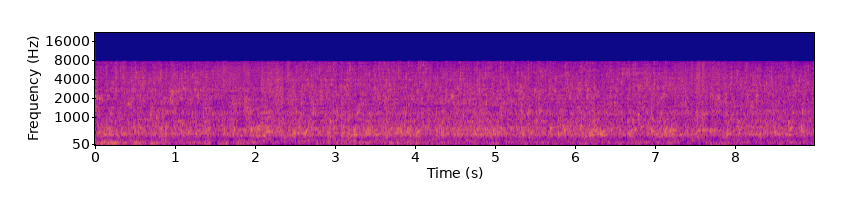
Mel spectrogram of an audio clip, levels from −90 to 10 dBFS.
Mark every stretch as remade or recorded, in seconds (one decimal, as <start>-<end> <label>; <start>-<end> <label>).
0.0-1.5 recorded; 1.5-2.5 remade; 2.5-7.2 recorded; 7.2-7.9 remade; 7.9-9.0 recorded

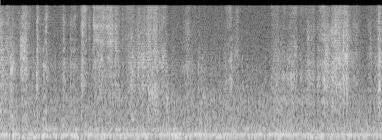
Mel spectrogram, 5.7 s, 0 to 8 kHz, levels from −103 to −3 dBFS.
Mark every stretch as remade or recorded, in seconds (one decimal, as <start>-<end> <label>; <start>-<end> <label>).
0.0-5.7 recorded

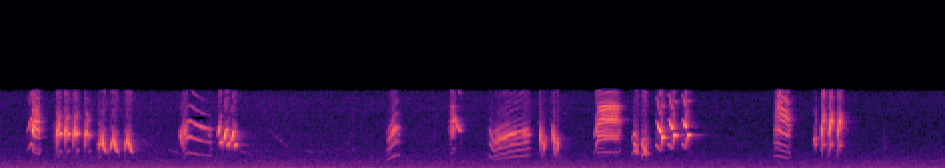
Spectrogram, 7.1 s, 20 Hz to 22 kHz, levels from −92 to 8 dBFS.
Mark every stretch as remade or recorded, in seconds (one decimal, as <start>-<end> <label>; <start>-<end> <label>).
0.0-0.4 recorded; 0.4-4.0 remade; 4.0-7.1 recorded

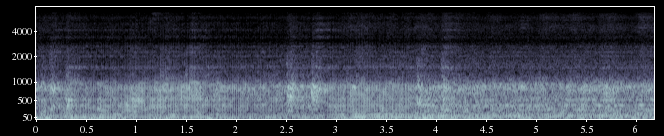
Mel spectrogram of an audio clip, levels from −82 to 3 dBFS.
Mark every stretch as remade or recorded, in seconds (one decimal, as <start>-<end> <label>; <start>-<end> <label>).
0.0-0.4 recorded; 0.4-2.4 remade; 2.4-2.9 recorded; 2.9-3.8 remade; 3.8-6.2 recorded

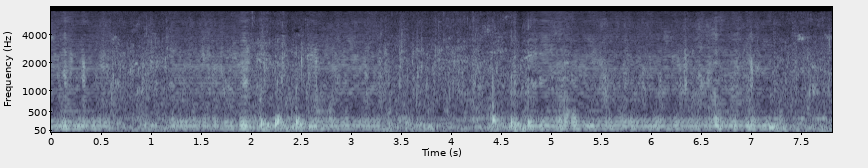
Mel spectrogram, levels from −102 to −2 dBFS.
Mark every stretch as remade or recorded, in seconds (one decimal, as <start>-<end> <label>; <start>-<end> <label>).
0.0-0.6 remade; 0.6-1.2 recorded; 1.2-2.0 remade; 2.0-2.6 recorded; 2.6-3.3 remade; 3.3-4.8 recorded; 4.8-7.2 remade; 7.2-7.8 recorded

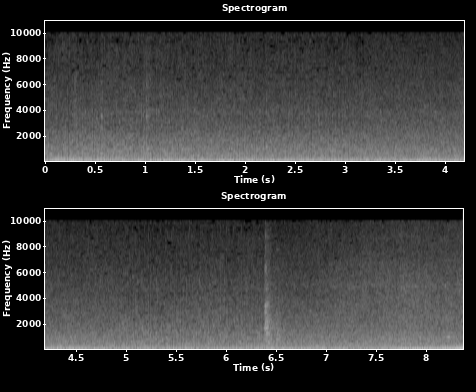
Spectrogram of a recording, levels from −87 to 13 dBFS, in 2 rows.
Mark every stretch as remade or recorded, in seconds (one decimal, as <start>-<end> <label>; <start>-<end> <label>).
0.0-3.2 remade; 3.2-4.9 recorded; 4.9-6.4 remade; 6.4-8.4 recorded

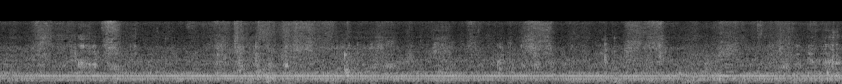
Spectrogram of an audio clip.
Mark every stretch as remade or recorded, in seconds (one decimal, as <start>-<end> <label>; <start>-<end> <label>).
0.0-6.8 recorded; 6.8-7.4 remade; 7.4-8.4 recorded

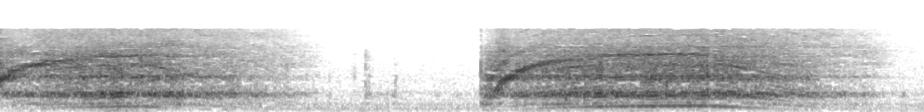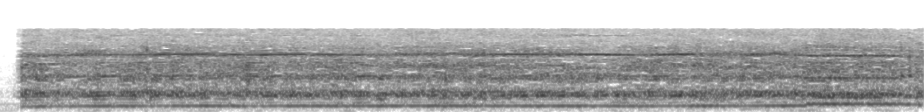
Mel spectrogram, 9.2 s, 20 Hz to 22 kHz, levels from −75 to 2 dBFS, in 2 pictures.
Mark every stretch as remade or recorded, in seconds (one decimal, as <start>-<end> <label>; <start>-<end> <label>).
0.0-1.1 remade; 1.1-4.1 recorded; 4.1-5.2 remade; 5.2-6.4 recorded; 6.4-9.2 remade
